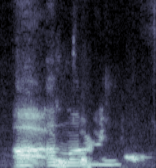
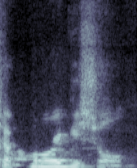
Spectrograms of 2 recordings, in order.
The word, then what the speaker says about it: Amaury Guichon: Amaury. Yeah. So Guichon. Chef Amaury Guichon.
